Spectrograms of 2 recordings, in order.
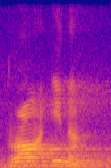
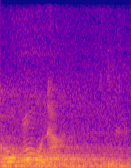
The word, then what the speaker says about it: ra'ina: Nah, orang-orang Yahudi biasa mengucapkan kepada Nabi ra'ina, tapi lidahnya itu dibengkokkan sehingga kedengarannya bukan mengucapkan ra'ina, tapi apa? Ru'una.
